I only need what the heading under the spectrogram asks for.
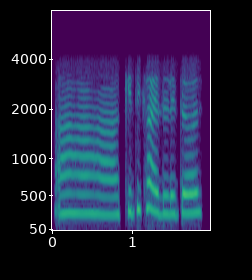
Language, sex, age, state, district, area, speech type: Goan Konkani, female, 18-30, Goa, Canacona, rural, conversation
